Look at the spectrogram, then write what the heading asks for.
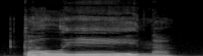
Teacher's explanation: в слові калина наголос падає на другий склад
